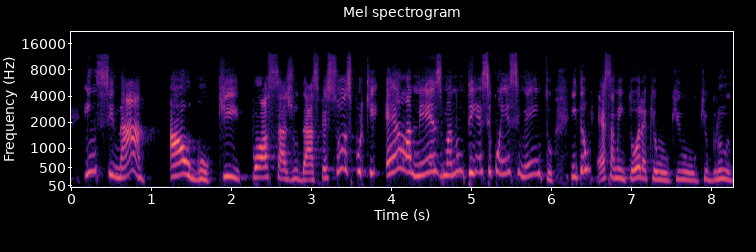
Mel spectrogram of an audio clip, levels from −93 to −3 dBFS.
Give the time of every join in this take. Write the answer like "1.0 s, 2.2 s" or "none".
6.5 s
